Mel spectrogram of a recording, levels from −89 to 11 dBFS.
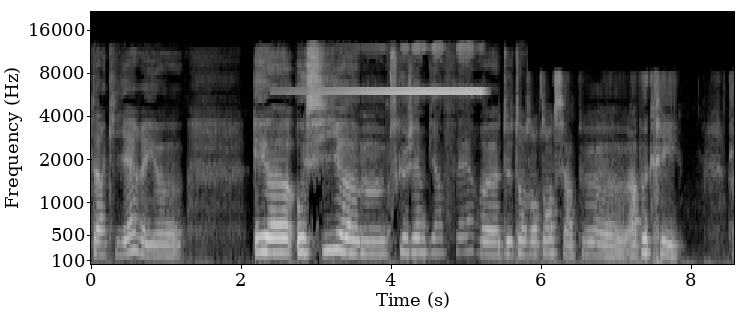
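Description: From 2.37 s to 5.32 s a loudspeaker feedback squeal rises over the speech. The microphone is picking up its own loudspeaker, and at 6 kHz the loop gain tops one, so that single tone feeds itself, swelling over roughly two seconds until it sits a few decibels above the speech. The slow growth at one fixed pitch sets it apart from a steady electrical whine, which arrives at full level and stays there.

At 5.80 s the adaptive stream drops to a lower bitrate and stays there to the end of the clip. The slowed connection forced a leaner encoding, and the sound fits a fall from around 64 kbit/s Opus to roughly 12 kbit/s. The treble is cut away, with nothing above 8.3 kHz, and the speech turns thinner as codec artefacts rise. Unlike a dropout, the quality shift is abrupt but leaves no gap or silence.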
